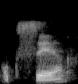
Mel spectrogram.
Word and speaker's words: Auxerre: Die Stadt wird ja mit X ausgesprochen, Auxerre.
